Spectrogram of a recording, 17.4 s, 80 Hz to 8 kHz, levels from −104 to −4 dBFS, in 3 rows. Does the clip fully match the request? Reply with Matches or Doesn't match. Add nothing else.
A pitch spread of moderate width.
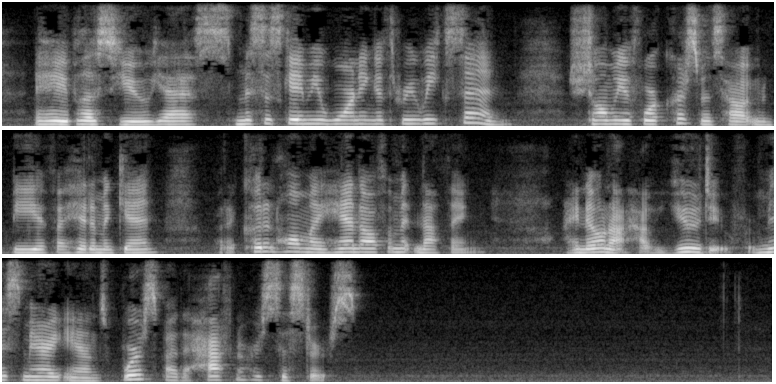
Matches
